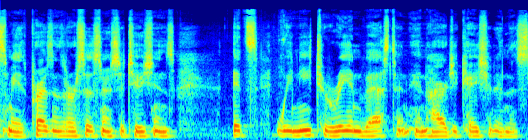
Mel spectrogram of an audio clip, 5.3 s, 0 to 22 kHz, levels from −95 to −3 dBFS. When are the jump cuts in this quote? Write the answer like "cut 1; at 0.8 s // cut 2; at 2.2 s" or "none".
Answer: cut 1; at 2.7 s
